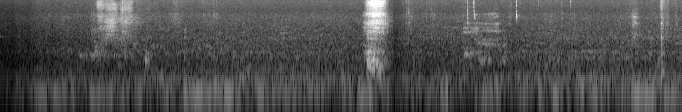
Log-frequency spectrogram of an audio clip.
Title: sneezing on my robe, bless me! (he/they)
